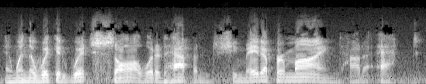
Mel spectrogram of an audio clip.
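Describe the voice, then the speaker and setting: A man narrating a bedtime story in an animated, informal way, as if to a listener close by. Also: medium pitch, moderate pace, a little hiss or hum, poor audio.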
